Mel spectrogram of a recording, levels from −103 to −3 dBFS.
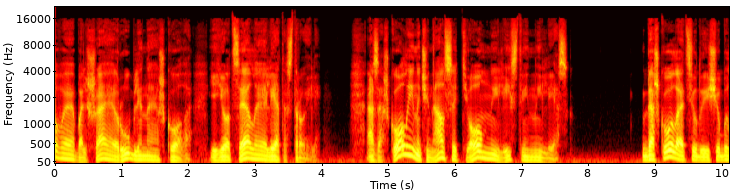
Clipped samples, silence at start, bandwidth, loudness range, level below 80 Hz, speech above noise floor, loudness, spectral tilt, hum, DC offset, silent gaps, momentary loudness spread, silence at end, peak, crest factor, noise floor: under 0.1%; 0 s; 17 kHz; 2 LU; -44 dBFS; 34 dB; -24 LUFS; -5 dB/octave; none; under 0.1%; none; 8 LU; 0 s; -4 dBFS; 20 dB; -58 dBFS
